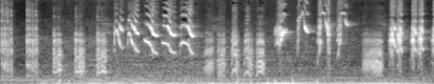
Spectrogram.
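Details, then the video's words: Javan myna, white-eyed, singing loudly: raspy bursts give way to rapid looping whistles and bright chirps over a steady low hum. "Masteran Jalak Kebo Mata Putih - Jalak Kebo Gacor Dengar Kicauan Jalak Kebo Masteran"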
